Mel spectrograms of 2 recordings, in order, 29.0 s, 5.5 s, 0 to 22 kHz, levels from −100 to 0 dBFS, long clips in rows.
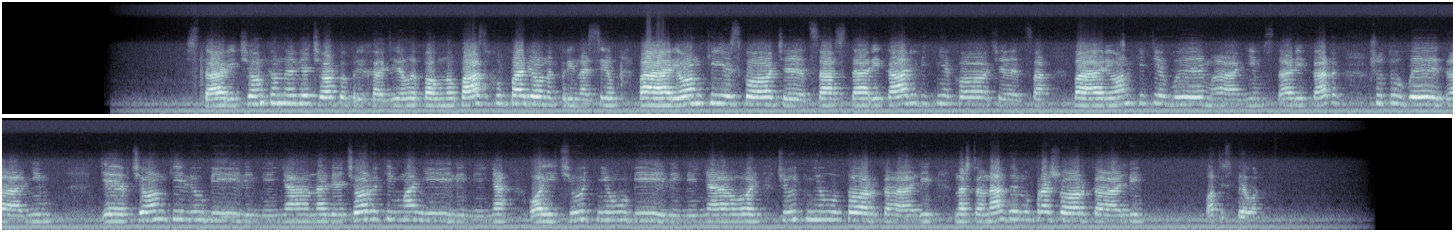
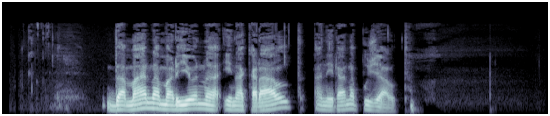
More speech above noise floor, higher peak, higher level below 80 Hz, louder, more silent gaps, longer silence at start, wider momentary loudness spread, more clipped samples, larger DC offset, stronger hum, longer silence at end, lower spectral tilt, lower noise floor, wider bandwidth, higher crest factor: first, over 73 dB vs 60 dB; about the same, 0 dBFS vs 0 dBFS; first, -38 dBFS vs -58 dBFS; about the same, -17 LUFS vs -17 LUFS; neither; first, 1.55 s vs 1.05 s; first, 14 LU vs 11 LU; neither; neither; neither; second, 1.35 s vs 1.55 s; second, -5.5 dB/octave vs -7 dB/octave; first, under -90 dBFS vs -77 dBFS; first, over 20 kHz vs 11.5 kHz; about the same, 18 dB vs 18 dB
